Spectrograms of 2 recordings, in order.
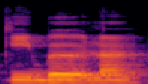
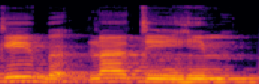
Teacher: Di sini ada ba sukun, maka kita harus memantulkannya. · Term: pantulan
